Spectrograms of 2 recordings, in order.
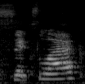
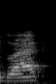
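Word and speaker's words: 6lack: It's spelled Six Lack, but it's actually Black.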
